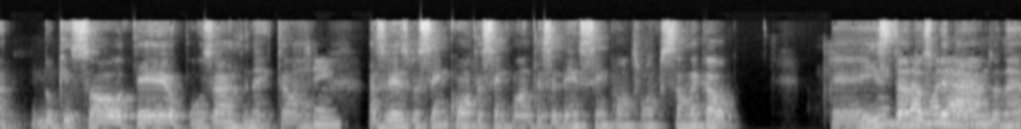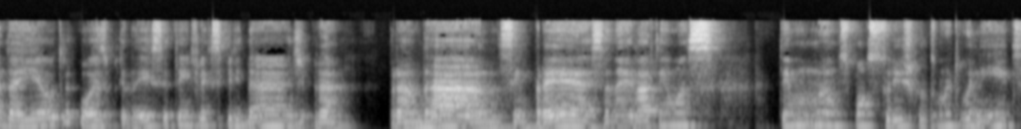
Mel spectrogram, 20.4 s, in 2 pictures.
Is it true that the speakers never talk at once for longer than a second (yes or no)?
no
